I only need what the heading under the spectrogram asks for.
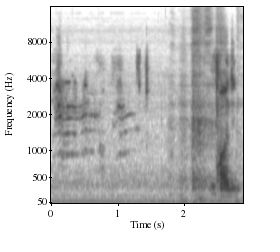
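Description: Two male cats yowl at each other in drawn-out, wavering cries while fighting and biting each other, one trying to mount the other, fairly faint, ending in a harsher, louder burst like a snarl or hiss.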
